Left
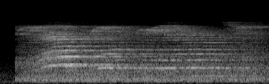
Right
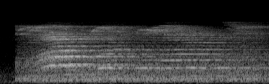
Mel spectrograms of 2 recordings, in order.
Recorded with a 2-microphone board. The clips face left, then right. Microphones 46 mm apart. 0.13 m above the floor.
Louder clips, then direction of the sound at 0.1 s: Even; 5° left (ahead or behind).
